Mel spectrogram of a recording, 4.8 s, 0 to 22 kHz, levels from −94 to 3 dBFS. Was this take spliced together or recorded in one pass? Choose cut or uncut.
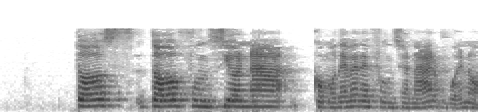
uncut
